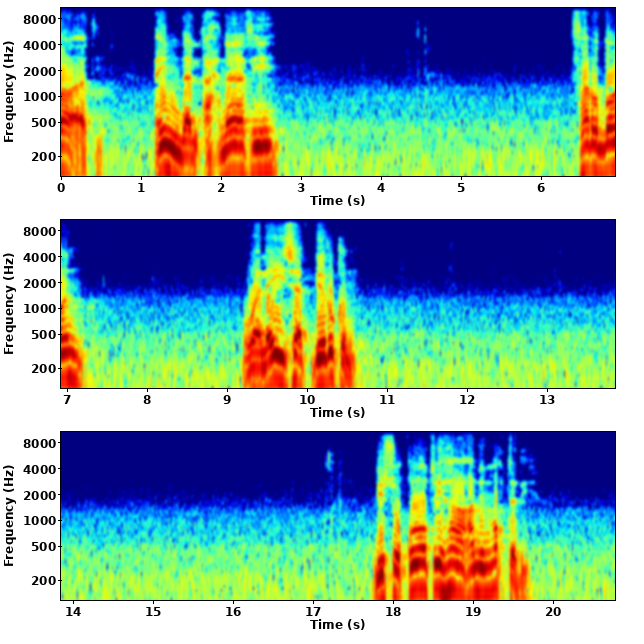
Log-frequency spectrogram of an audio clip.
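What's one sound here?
An elderly man speaks slowly and calmly into a microphone, in short phrases with long pauses.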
